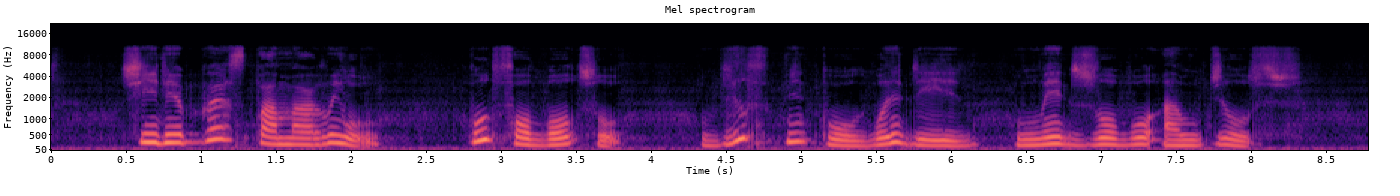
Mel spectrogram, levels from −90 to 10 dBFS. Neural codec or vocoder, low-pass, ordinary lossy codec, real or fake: autoencoder, 22.05 kHz, a latent of 192 numbers a frame, VITS, trained on many speakers; none; none; fake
